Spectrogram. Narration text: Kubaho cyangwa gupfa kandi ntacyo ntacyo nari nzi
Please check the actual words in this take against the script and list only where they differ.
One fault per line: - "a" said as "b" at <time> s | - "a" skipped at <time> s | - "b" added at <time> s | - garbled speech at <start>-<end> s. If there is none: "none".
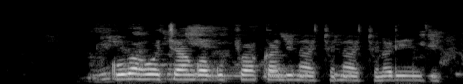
none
